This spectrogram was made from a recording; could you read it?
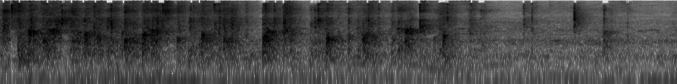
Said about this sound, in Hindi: एक बार जोरदार तालियां हो जाए सुप्रिया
